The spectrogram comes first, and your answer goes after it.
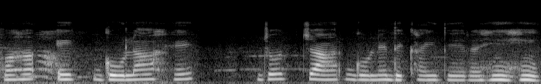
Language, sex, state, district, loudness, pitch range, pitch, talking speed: Hindi, female, Madhya Pradesh, Dhar, -16 LUFS, 210-240 Hz, 220 Hz, 120 wpm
